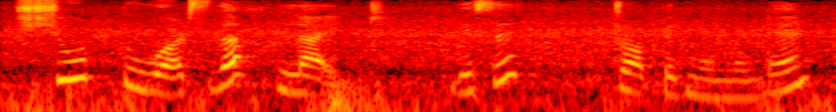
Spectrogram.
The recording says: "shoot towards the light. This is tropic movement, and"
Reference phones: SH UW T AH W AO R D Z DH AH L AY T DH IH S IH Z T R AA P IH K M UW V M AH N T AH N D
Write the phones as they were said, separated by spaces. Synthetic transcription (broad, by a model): SH UW T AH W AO R D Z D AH L AY T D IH S IH Z T R AA P IH K M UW M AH N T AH N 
